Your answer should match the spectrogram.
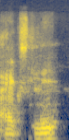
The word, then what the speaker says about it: AXL: It is an artificial intelligence robot we are introduced to Excel pronounced as Exley, which is helpful for an introductory computer simulation marketing site source.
